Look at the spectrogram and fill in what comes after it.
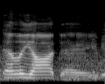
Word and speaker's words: Eliade: Eliade.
